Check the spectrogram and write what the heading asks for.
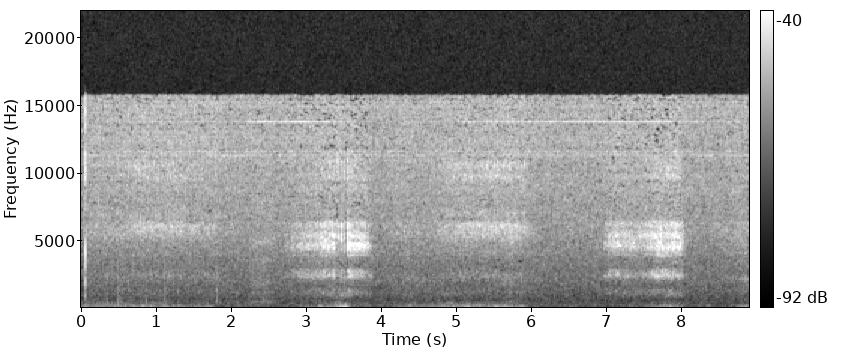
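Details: Soft, rhythmic breathing with a low rumble and faint hissy bursts about every four seconds; quiet snoring from a sleeping dog.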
